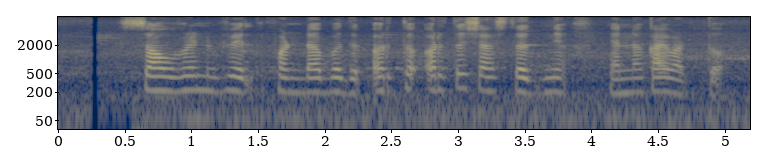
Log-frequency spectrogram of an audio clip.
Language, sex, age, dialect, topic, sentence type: Marathi, female, 41-45, Standard Marathi, banking, statement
